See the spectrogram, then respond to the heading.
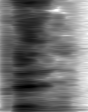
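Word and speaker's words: PNG: And, there's just a lot of file formats out there, and Ping, which, by the way, in the specification tells you how to pronounce it. It's pronounced Ping.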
